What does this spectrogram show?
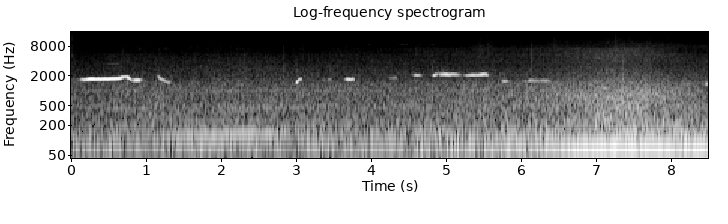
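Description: Engine of a 1940s-style black sedan running as the car drives slowly up, its low rumble growing louder over the last couple of seconds. A few short, held whistled notes sound over it.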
